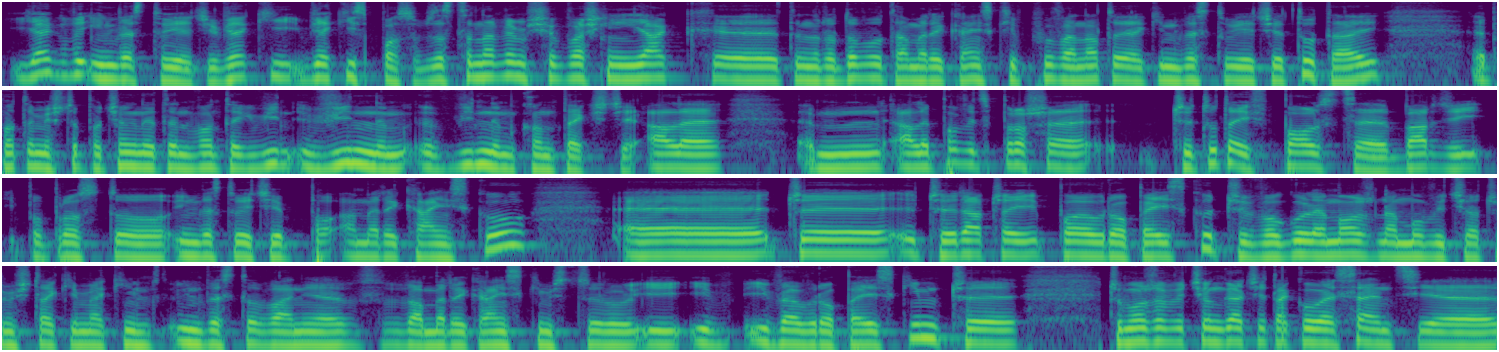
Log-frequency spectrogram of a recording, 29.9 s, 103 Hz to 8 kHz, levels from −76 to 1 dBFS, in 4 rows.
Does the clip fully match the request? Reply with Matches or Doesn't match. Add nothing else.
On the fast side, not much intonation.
Doesn't match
